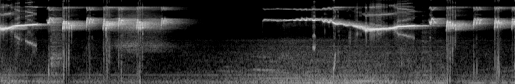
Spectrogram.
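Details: Orange-headed thrush, 'raja teler' song: shrill high chirps, a short silence, then one long thin whistle sliding downward before more rapid high chirping resumes.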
